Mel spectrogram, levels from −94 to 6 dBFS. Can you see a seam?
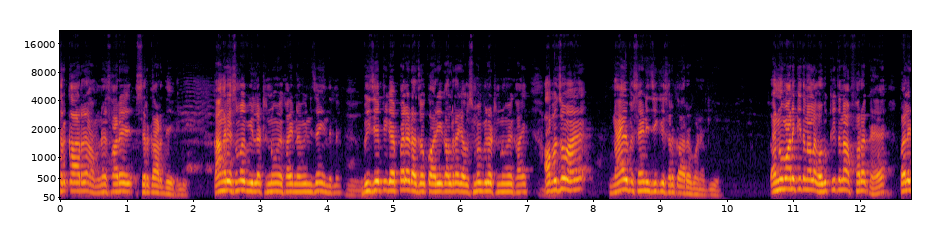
no; 0 cuts

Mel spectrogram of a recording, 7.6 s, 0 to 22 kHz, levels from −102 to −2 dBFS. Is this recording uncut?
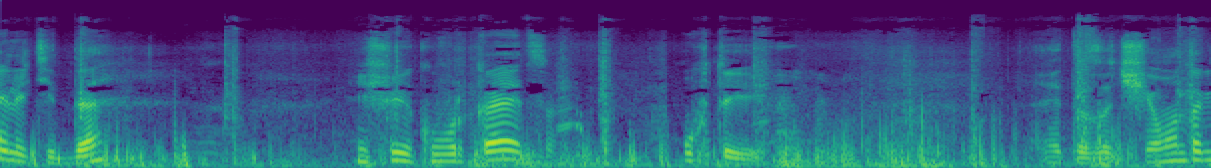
no; 2 cuts; at 3.4 s, 6.3 s

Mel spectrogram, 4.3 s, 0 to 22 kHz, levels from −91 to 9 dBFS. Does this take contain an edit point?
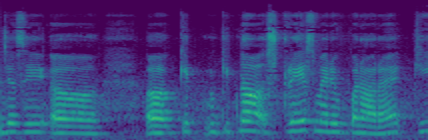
no; 0 cuts

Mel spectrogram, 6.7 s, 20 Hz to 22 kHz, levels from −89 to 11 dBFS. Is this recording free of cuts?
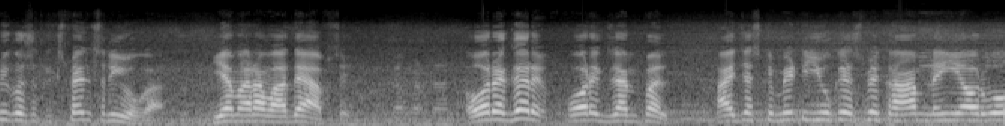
yes; 0 cuts

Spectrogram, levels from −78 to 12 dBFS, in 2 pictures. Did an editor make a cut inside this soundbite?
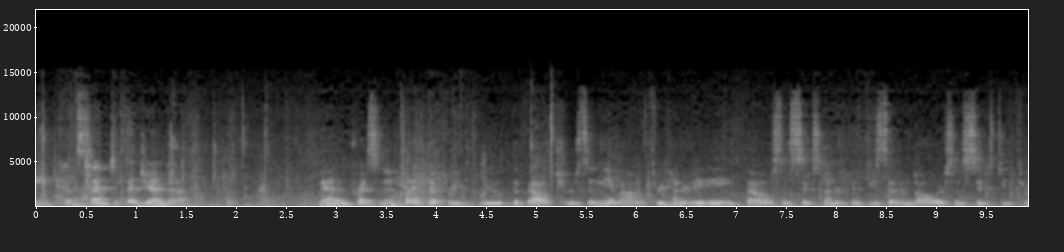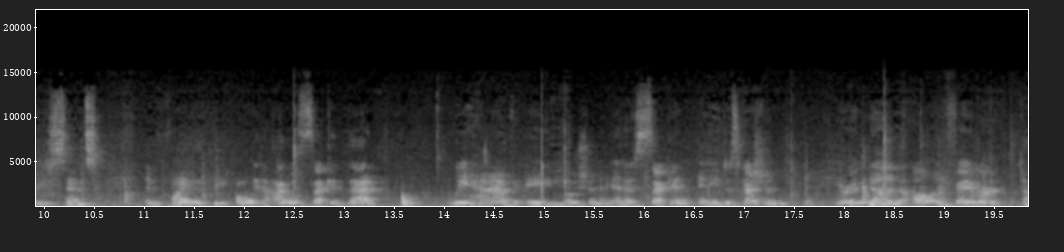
no; 0 cuts

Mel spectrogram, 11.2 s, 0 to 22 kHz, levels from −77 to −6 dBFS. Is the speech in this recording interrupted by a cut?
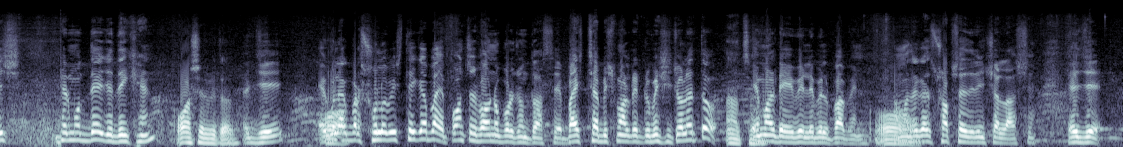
no; 0 cuts

